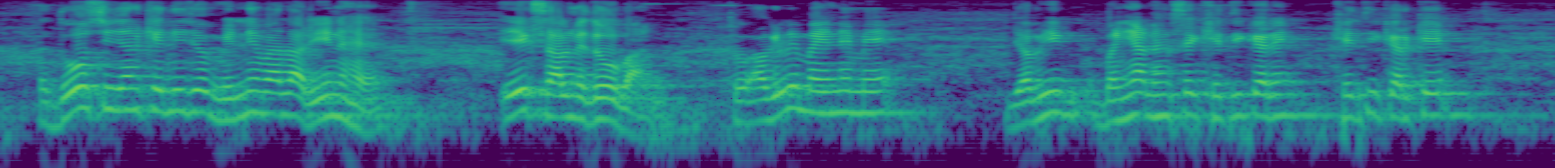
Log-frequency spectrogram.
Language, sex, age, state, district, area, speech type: Hindi, male, 45-60, Bihar, Vaishali, urban, spontaneous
